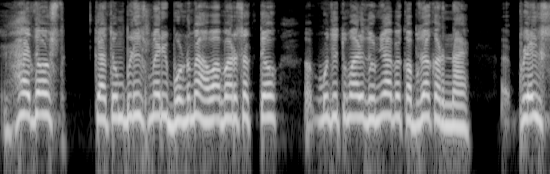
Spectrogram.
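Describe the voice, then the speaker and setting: A young man voicing a male balloon monkey invader from a cartoon, who begs in a soft, breathy, wheedling voice. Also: extremely high pitch, steady tone, fairly quick, no echo, clean studio sound. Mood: pleading. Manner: wheedling, begging.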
